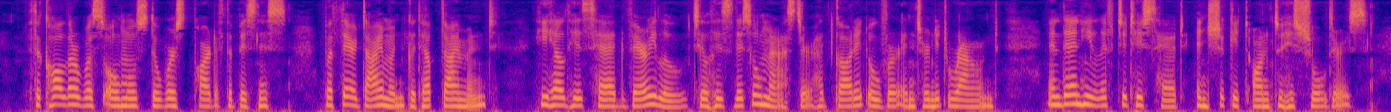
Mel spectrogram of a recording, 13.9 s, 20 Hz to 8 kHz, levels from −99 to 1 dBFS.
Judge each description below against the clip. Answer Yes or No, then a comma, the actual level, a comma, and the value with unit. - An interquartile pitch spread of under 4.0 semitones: Yes, narrow, 2.5 semitones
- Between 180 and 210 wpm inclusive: Yes, fast, 205 wpm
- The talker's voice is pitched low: No, high, 190 Hz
